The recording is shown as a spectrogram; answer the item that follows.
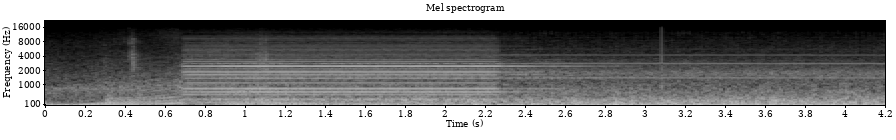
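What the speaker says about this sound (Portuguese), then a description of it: "Quando eu apertar a buzina." A car horn blares in one long, steady honk lasting well over a second, loud and close over the rumble of a running engine, which carries on after the horn stops.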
